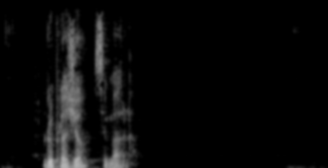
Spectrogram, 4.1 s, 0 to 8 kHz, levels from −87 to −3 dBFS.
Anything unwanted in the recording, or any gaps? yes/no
no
